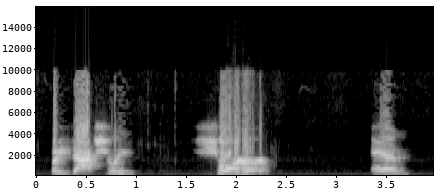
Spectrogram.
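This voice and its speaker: A man with an American accent speaks. His voice is raised and projected. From Florida, US South. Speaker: martial artist and action film actor. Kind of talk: interview. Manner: halting, repeats words.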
